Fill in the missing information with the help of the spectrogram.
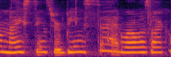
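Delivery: ordinary delivery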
